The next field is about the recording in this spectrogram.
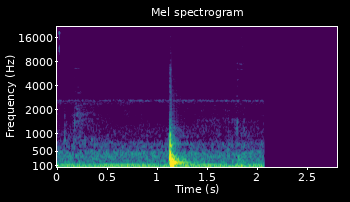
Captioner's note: mug hits table softly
